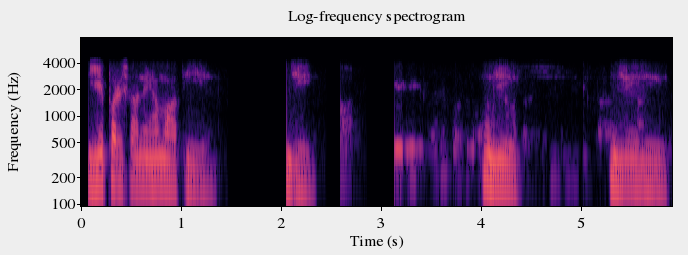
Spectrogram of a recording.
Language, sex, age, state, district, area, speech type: Urdu, male, 45-60, Uttar Pradesh, Rampur, urban, conversation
